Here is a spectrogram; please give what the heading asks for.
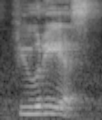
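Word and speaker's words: furious: Next फ्यूरियस, फ्यूरियस, अस.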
